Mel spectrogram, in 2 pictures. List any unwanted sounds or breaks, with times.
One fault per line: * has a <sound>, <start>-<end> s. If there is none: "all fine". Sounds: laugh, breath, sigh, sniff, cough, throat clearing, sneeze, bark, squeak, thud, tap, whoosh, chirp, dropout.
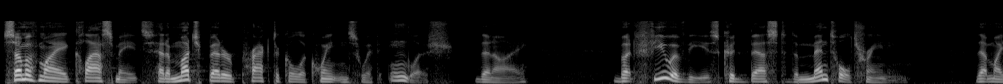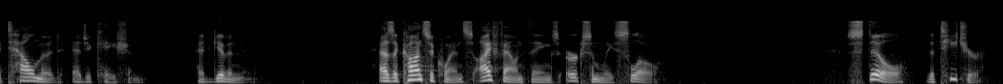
all fine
